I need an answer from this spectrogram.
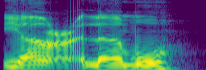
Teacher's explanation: berhenti pada ha tu dengan bunyi yang sharp lah. Tak perlu panjang. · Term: Waqaf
